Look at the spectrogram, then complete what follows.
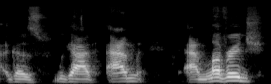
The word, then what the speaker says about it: Loveridge: we got adam um loveridge is how you say your last name for leverage that's awesome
